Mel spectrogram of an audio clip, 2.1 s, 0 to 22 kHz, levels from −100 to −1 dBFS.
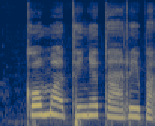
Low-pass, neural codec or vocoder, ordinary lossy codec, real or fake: none; vocoder, 44.1 kHz, 128 mel bands, Pupu-Vocoder; none; fake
